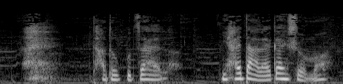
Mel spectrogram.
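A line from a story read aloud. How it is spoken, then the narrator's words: Sudden low sad voice. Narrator (Chinese): 突然压低声音，悲伤的说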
